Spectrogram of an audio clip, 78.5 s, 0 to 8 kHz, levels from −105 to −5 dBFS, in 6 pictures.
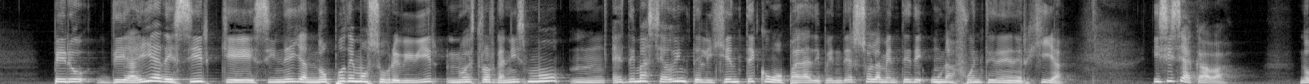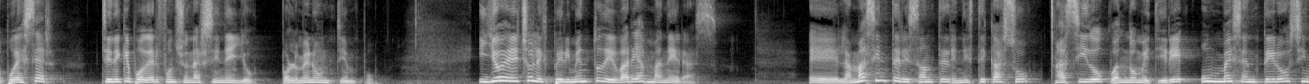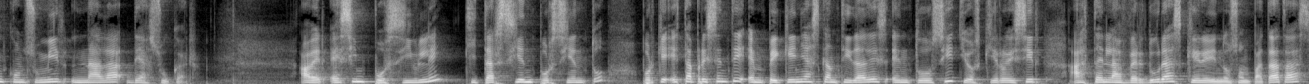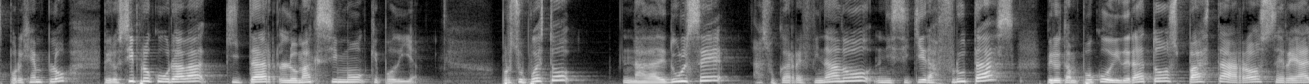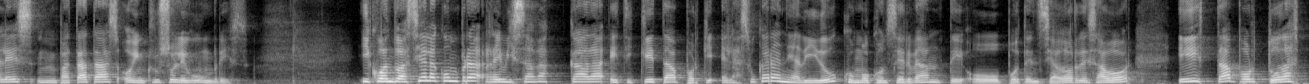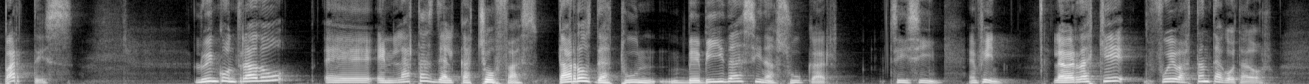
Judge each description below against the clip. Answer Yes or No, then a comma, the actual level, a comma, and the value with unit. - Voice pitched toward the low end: No, high, 220 Hz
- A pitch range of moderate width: No, wide, 5.7 semitones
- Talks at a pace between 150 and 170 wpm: No, average, 135 wpm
